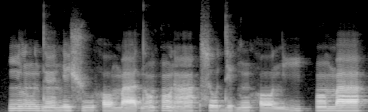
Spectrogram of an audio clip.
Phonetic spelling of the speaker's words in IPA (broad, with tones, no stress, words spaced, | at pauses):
ĩ˧lũ˧dɛ̃˨ne˧ ʃu˨hɔ˨ma˨ dɔ̃˨˦kɔ̃˦˨ɾã˧ | so˨de˨ɡũ˨ hɔ˨ni˨˦ | ɔ̃˧ma˧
